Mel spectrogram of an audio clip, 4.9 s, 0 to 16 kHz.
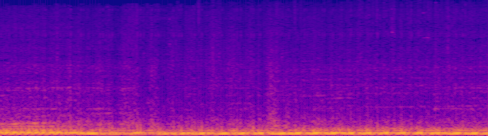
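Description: Lada 2107's swapped-in 2.0-litre Fiat engine running steadily at low revs, a deep even drone.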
